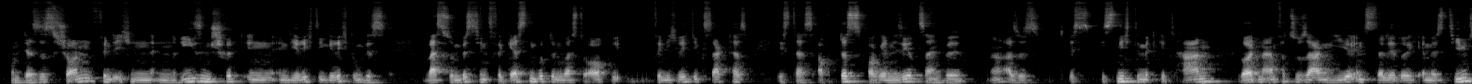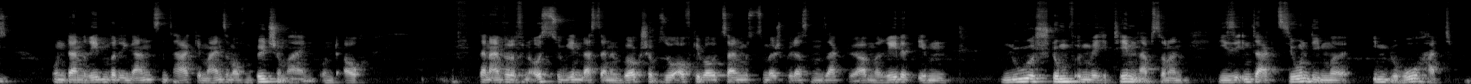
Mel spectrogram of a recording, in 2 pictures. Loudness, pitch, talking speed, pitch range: -24 LUFS, 110 Hz, 205 wpm, 100-125 Hz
